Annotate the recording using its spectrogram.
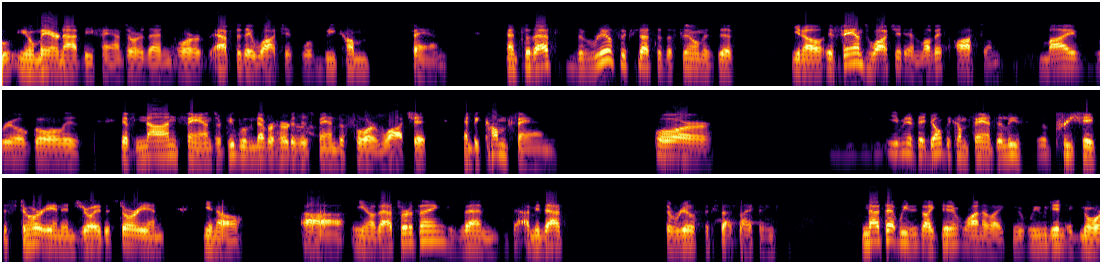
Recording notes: We spoke on the phone. At the water park with his girls.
